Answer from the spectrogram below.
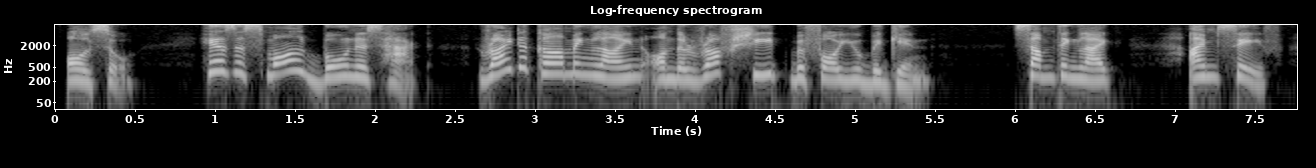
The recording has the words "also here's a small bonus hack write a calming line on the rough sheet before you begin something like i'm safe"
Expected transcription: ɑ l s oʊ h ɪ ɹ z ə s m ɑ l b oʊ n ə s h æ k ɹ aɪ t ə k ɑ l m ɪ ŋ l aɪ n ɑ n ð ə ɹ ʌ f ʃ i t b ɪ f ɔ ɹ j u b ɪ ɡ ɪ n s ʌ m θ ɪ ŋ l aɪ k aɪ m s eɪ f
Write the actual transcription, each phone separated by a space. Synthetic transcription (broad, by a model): ɑ l s oʊ h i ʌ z ə s m ɑ l b oʊ n ə s h æ k ɹ aɪ t ə k ɑ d m ɪ ŋ l aɪ n ɑ n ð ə ɹ ʌ f ʃ i t b ɪ f ɔ ɹ j u b ɪ ɡ ɪ n s ʌ m t ɪ ŋ l aɪ k aɪ m s eɪ f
